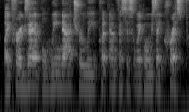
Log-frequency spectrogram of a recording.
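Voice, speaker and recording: A man's voice: medium pitch, monotone, fairly quick. A man co-hosting a casual podcast, explaining his ideas in informal, sweary language. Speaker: podcast co-host. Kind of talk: casual group chat. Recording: echoey room, distant mic.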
